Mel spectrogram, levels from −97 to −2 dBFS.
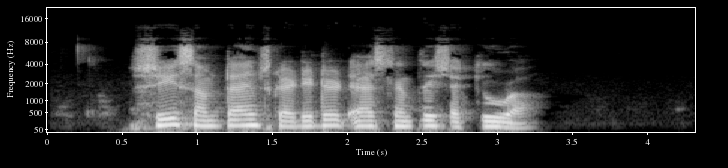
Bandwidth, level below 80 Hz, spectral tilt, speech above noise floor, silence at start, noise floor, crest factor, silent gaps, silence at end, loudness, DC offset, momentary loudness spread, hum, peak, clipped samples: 9.2 kHz; -48 dBFS; -5 dB/octave; 59 dB; 0.55 s; -74 dBFS; 16 dB; none; 1.1 s; -15 LUFS; under 0.1%; 4 LU; none; 0 dBFS; under 0.1%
